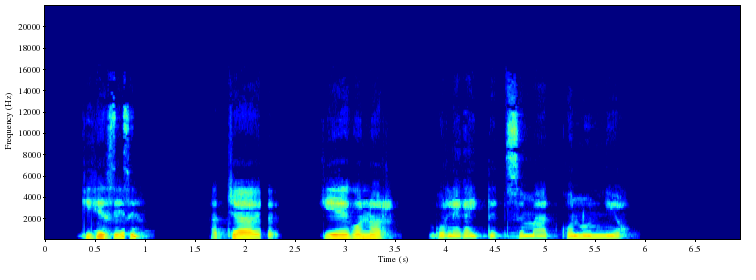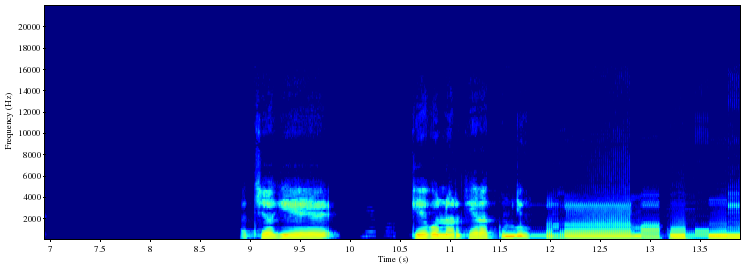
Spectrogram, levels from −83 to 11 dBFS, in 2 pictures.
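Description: At 0.68 to 0.89 s and again at 2.14 to 2.34 s, the frames arrive out of order: two neighbouring runs of about 93 ms each, which fits four frames apiece, play in swapped order. Each stretch sounds like a garbled flutter, and a spectrogram shows abrupt vertical seams where the speech contours break and restart.

From 11.82 s to the end, the speech turns into a rigid, metallic buzz at a fixed 50 Hz. This is likely robotic sound from repeated short buffers, with roughly 20 ms of audio looped throughout. The waveform shows identical repeating cycles, and the spectrogram shows even harmonic stripes every 50 Hz.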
